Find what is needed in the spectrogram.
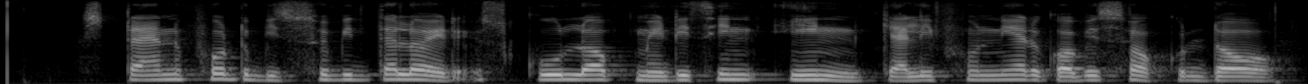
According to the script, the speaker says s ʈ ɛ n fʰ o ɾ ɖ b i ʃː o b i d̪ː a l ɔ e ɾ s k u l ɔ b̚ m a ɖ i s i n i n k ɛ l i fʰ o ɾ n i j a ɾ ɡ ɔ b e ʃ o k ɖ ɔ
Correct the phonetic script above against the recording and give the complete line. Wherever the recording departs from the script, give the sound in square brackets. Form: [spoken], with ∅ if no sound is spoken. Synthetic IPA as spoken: s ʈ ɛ n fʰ o ɾ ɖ b i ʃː o b i d̪ː a l ɔ e ɾ s k u l ɔ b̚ m [e] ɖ i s i n i n k ɛ l i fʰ o ɾ n i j a ɾ ɡ ɔ b e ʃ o k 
